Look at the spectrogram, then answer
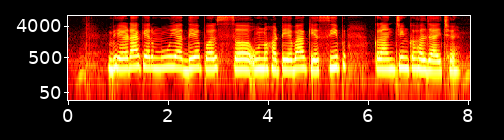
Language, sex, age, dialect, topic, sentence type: Maithili, male, 25-30, Bajjika, agriculture, statement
